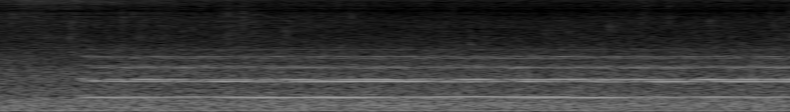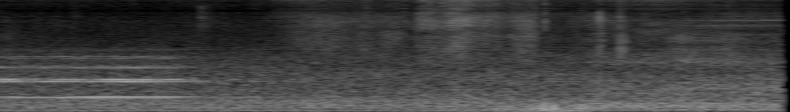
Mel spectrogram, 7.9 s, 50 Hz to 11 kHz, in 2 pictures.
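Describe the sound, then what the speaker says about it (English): Emergency horn of an MP40PH locomotive hauling a GO train, a steady multi-tone blast held for about five seconds over distant rumble, then cut off leaving faint rail noise. "So it sound like emergency horn to me."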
